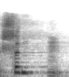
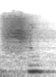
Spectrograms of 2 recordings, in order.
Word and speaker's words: 莘: 辛，哦，这是一个多音字，也念申，莘莘学子，搁在姓这儿念辛，辛姚琴。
